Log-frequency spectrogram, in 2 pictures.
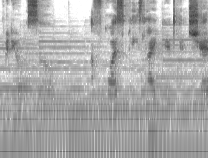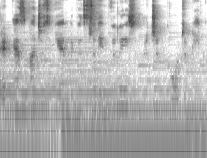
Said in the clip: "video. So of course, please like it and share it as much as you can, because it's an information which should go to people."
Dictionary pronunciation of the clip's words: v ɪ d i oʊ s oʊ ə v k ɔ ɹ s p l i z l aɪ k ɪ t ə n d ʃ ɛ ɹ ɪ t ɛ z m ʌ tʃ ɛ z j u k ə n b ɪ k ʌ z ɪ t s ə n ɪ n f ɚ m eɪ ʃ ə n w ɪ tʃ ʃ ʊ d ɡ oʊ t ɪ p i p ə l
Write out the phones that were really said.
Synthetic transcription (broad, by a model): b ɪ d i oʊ s oʊ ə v k ɔ ɹ s p l i z l aɪ k ɪ t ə n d ʃ ɛ ɹ ɪ t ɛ z m ʌ tʃ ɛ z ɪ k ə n b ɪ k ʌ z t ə l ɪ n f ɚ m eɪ ʃ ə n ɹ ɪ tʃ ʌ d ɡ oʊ t ɪ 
